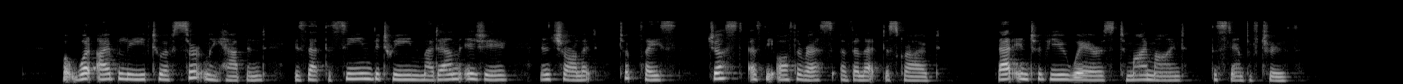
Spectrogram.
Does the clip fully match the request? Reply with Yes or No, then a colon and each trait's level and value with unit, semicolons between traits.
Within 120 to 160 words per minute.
Yes: average, 155 wpm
